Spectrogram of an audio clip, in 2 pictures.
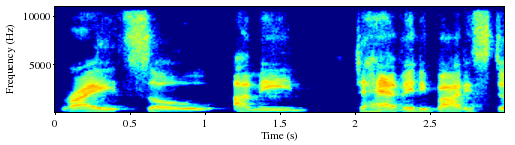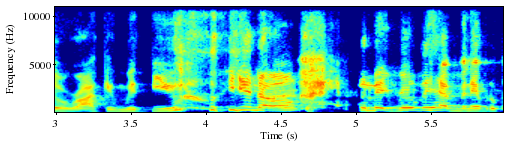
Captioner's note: laughs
